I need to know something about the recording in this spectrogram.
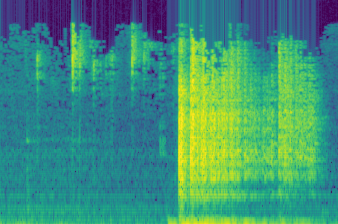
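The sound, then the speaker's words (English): Dice rattle and tumble across a hard table in a loud clatter lasting about a second, after a few light taps and clicks. No one speaks. “just checking, you gave him these dice.”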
